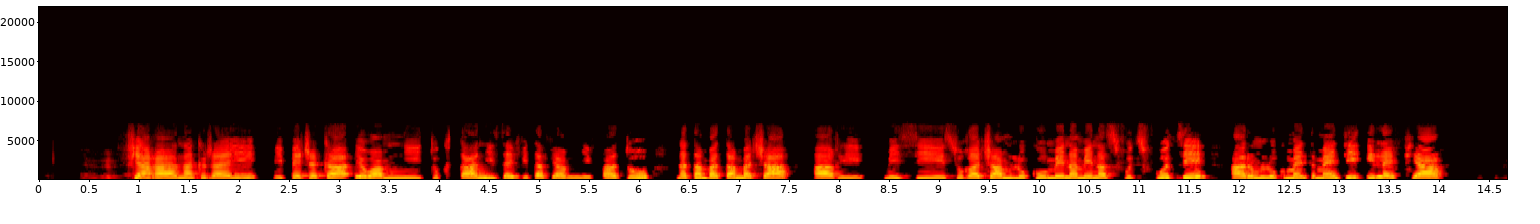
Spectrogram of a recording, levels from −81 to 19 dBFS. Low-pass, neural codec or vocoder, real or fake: 7.2 kHz; none; real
